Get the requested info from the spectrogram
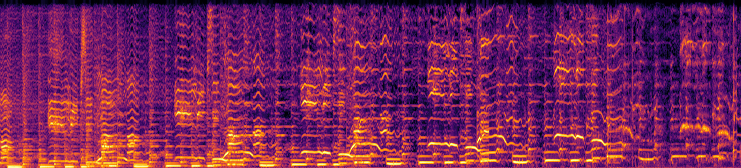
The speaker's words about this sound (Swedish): Ja, så där låter den. Eh, Sim Malmqvist Ladder. Eh, jag förstår att den fyller ett stort tomrum och behov. Just den signaturmelodin.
